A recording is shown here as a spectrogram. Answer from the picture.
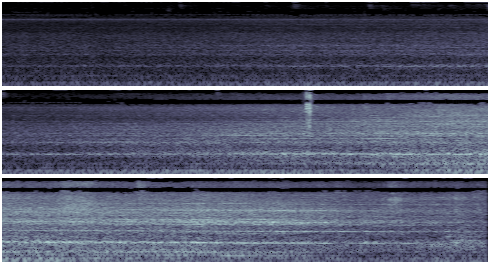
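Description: Freight train's diesel-electric locomotives approaching and passing close by. The engines' low rumble, with a steady tone over it, grows louder over the first twelve seconds or so, then holds as the locomotives go past. There is a single brief click partway through.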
